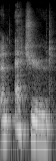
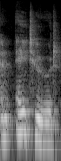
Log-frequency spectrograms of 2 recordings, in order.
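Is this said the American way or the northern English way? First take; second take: northern English; American. First: It is said with a northern English pronunciation. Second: It is said with an American pronunciation. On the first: "I'm from Wigan, so I'm going to call it an etude" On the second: "in America they call it an etude"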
